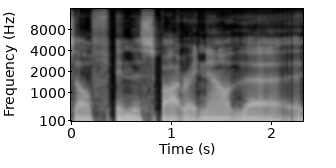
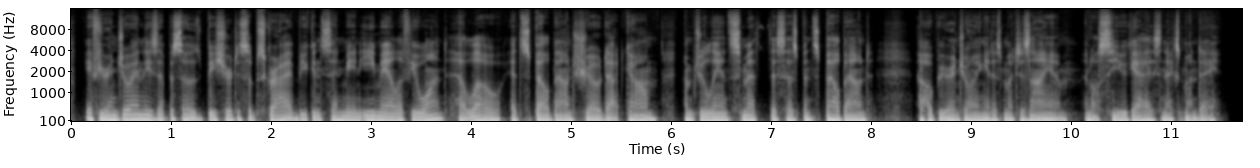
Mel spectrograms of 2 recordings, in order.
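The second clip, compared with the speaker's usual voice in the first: hushed, whispered voice; 2 semitones higher than usual. Closing the episode while people sleep next door: whispering. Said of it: "we're back to the whispering".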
